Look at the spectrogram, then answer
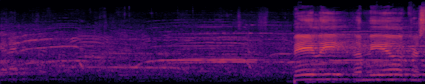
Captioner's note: crowd cheering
